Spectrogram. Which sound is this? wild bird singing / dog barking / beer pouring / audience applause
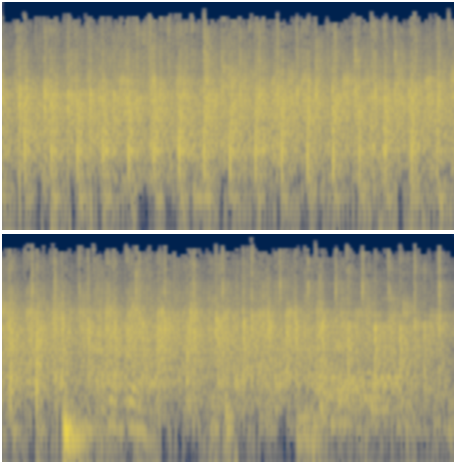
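audience applause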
